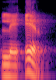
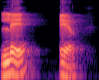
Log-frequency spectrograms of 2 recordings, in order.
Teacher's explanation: dos vocales seguidas que se pronuncian en sílabas distintas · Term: hiatos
